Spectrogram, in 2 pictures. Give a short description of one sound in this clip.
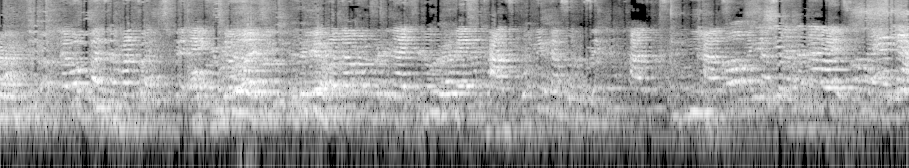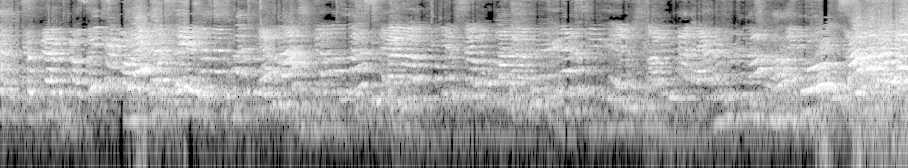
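A young woman speaks with animation in an echoing room.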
